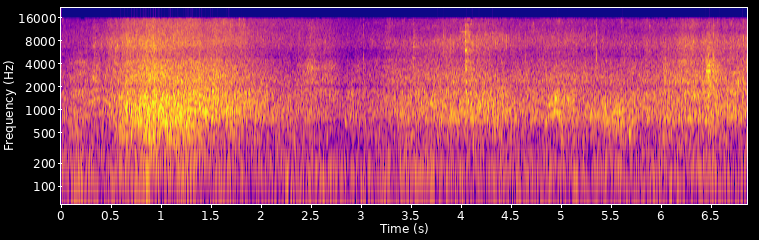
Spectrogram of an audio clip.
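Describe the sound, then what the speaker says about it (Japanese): Ocean waves wash steadily onto a sandy beach at a resort on Koh Lipe, Thailand, as a continuous broadband roar of surf with gentle swells and some wind noise on the microphone, and no talking. "いや海の音がいいですね。"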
